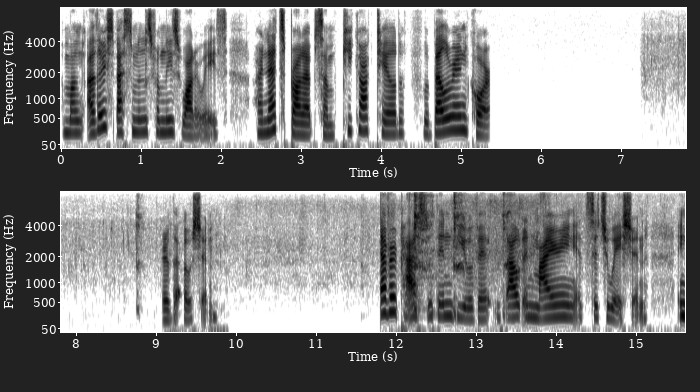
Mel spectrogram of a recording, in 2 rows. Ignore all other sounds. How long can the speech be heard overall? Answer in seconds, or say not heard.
10 s.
